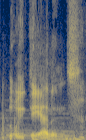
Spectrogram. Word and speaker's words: Louisianans: but has been so vociferously defending Louisianians. Is that how you say it? – Louisianans.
